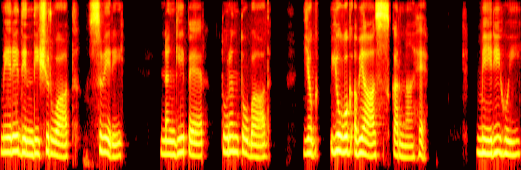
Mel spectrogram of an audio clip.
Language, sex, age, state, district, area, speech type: Punjabi, female, 45-60, Punjab, Fazilka, rural, spontaneous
